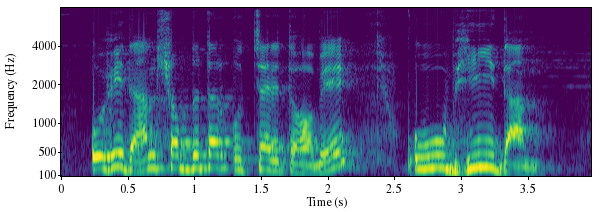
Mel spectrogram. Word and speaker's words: অভিধান: উ হওয়ার পেছনে যে কারণটা সেটা হলো শব্দের শুরুতে আছে অ। অ এর পরে যদি রসই থাকে সেই আদ্য এর উচ্চারণটা উকার বা উ এর মত হয়ে থাকে।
